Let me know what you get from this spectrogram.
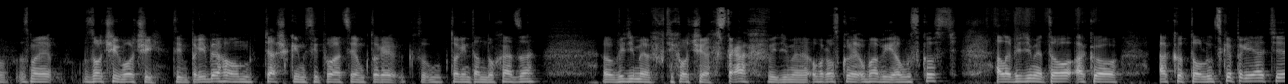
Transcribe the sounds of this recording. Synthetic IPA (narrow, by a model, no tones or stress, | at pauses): zmɛ | zɔt͡ʃiʋɔt͡ʃit̪iːmpɾiːbɛɦɔmcaʃkiːmsit̪uaːt͡siamkt̪ɔɾɛːkt̪ɔɾiːmt̪aːmd̪ɔxaːd͡za | ʋiɟiːmɛft̪iːɣɔt͡ʃɪaxst̪ɾaxʋiɟiːmɛʔɔ̰bɾɔʊskɛɛɔbaʋiauːskɔscʔalɛʋiɟiːmɛt̪ɔakɔ | ʔakɔt̪ɔlut͡skɛːpɾijacɪɛ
